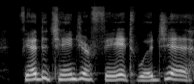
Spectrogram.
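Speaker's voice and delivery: put-on Scottish accent. Trying a classic movie line, the speaker does a Merida accent from Brave. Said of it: "That's a hard accent to do".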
